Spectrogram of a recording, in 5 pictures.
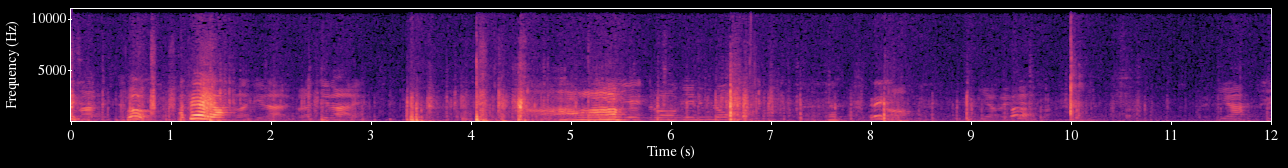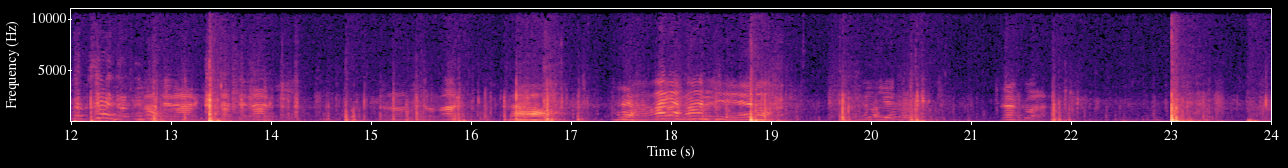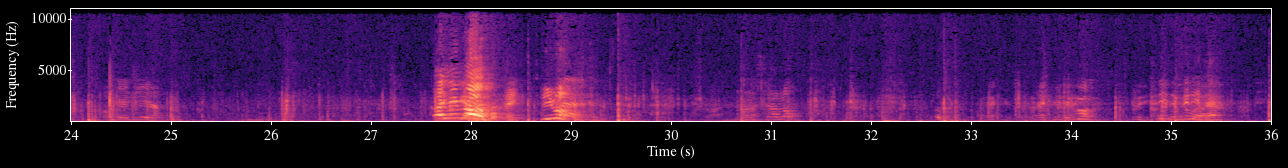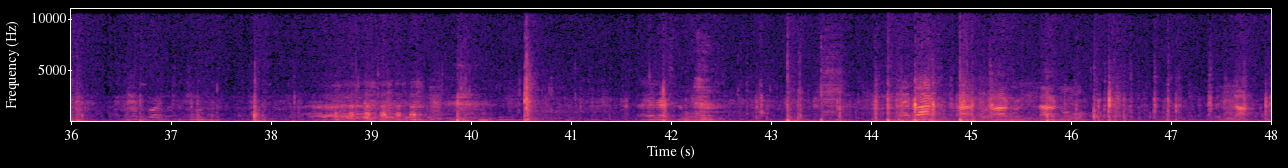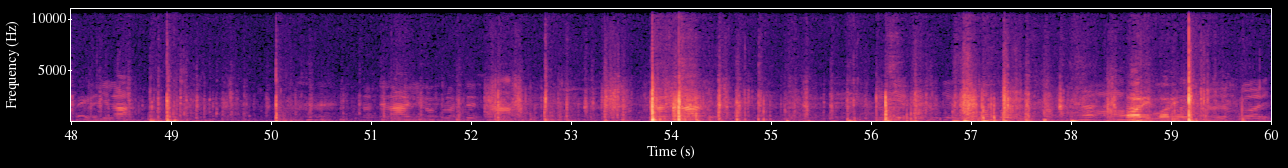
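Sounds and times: football being kicked: 12.0s - 13.8s, 18.7s - 20.7s, 23.0s - 25.0s, 51.8s - 59.7s
players calling out: 27.6s - 29.3s.

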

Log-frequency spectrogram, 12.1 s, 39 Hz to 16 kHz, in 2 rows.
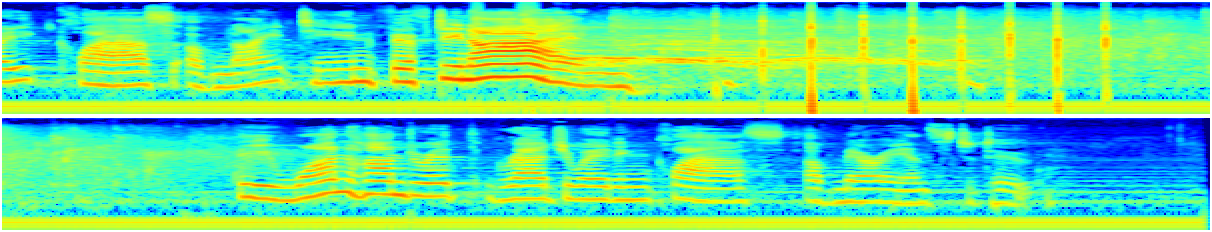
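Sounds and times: sharp hand claps: 3.1s - 7.2s.

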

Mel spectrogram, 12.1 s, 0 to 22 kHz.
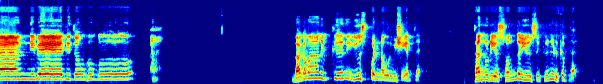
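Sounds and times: man chanting: 0.0s - 2.8s, 5.8s - 8.4s, 9.5s - 11.6s
throat noise: 3.0s - 3.4s
man speaking: 9.5s - 11.7s.

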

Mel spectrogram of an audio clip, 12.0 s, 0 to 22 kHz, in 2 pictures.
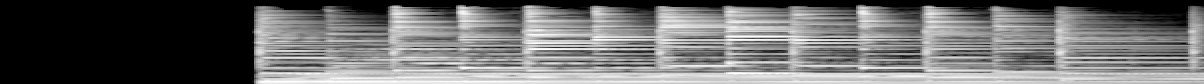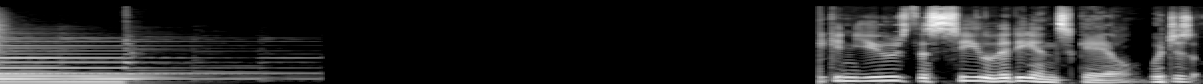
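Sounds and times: guitar melody: 1.3s - 7.6s
sustained guitar chord: 1.3s - 7.6s.

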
